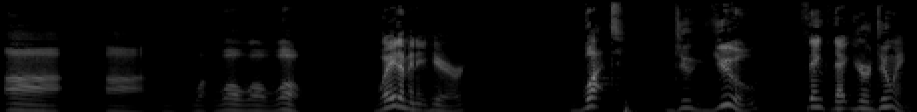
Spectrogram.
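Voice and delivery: halting disbelief building to a punched WHAT; incredulous. Shown as a demonstration. Preacher voices Peter stopping Jesus washing his feet, incredulous. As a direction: stammer to a stop, then challenge them in disbelief. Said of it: "conveys incredulity".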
